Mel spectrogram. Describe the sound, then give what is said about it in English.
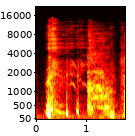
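A person coughs several times in a quick, uneven burst, fairly loud, with short gaps between the harsh, throaty bursts and no speech. “I don't have a cough button out here.”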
